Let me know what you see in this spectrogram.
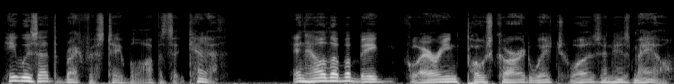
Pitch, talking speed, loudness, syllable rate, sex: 110 Hz, 185 wpm, -19 LUFS, 4.6 syllables/s, male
